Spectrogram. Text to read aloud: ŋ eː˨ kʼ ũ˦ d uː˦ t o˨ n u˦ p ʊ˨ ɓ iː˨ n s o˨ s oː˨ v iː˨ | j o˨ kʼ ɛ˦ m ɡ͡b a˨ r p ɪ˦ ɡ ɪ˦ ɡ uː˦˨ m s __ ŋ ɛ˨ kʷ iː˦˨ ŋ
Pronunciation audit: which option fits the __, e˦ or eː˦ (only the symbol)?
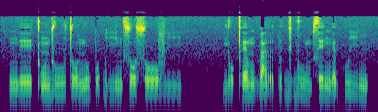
e˦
